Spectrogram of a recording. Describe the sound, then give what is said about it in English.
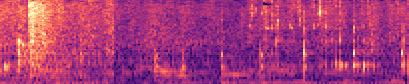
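Trappist beer poured into a glass: a short, faint liquid pour accompanied by soft glassy clinks, with no talking. “Now then, let me pour you a Trappist.”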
